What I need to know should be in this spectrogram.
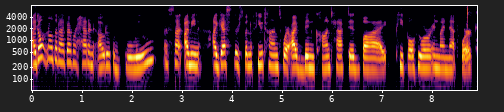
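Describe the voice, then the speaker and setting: Lively intonation at a moderate pace, hardly any pauses, over a quiet background in a dry, close sound with no echo. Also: woman, medium pitch for a woman. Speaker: voice over artist. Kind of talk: casual interview chat. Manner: conversational, hesitant with fillers.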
